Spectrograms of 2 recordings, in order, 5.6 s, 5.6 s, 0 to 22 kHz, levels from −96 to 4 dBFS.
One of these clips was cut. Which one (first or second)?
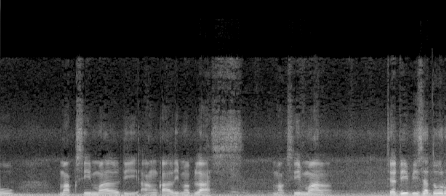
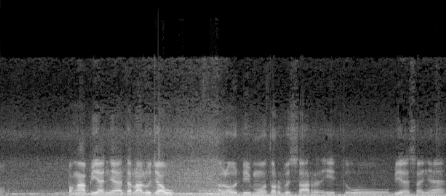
second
